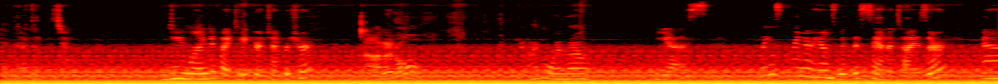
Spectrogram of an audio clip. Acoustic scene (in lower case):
car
